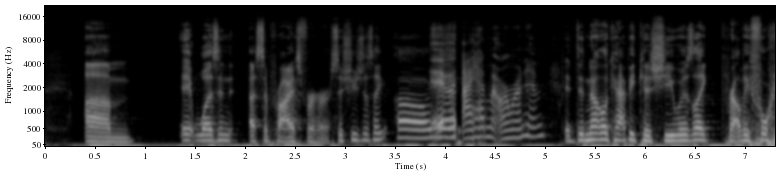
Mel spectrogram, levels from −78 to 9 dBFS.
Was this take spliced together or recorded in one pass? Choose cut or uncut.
cut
